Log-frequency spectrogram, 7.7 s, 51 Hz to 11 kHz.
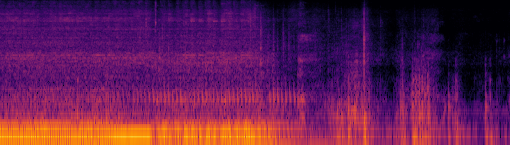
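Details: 1984 Bertone X1/9 after a no-start traced to the windshield wiper fuse, which also feeds the fuel pump: deep steady rumble of the engine running evenly for a few seconds, then fading; normal run.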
